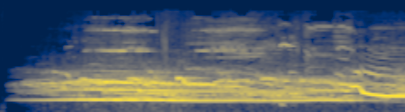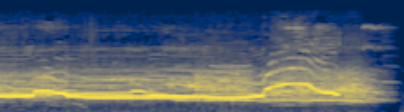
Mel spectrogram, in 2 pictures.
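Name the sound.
wolf howling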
